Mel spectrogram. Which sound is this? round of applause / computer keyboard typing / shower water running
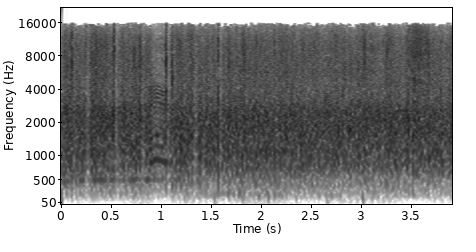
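round of applause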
